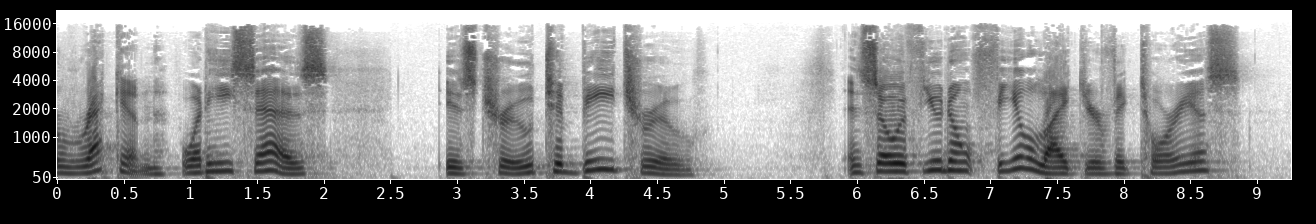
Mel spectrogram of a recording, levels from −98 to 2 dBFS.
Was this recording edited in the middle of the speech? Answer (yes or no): no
